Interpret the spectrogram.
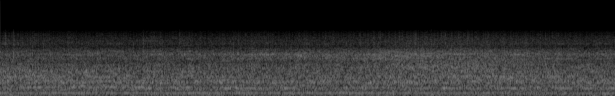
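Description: Steady vehicle engine and road noise with a constant low hum, unchanging throughout and with no impact.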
